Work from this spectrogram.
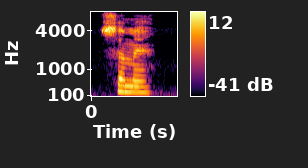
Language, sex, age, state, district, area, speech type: Hindi, female, 18-30, Madhya Pradesh, Bhopal, urban, read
